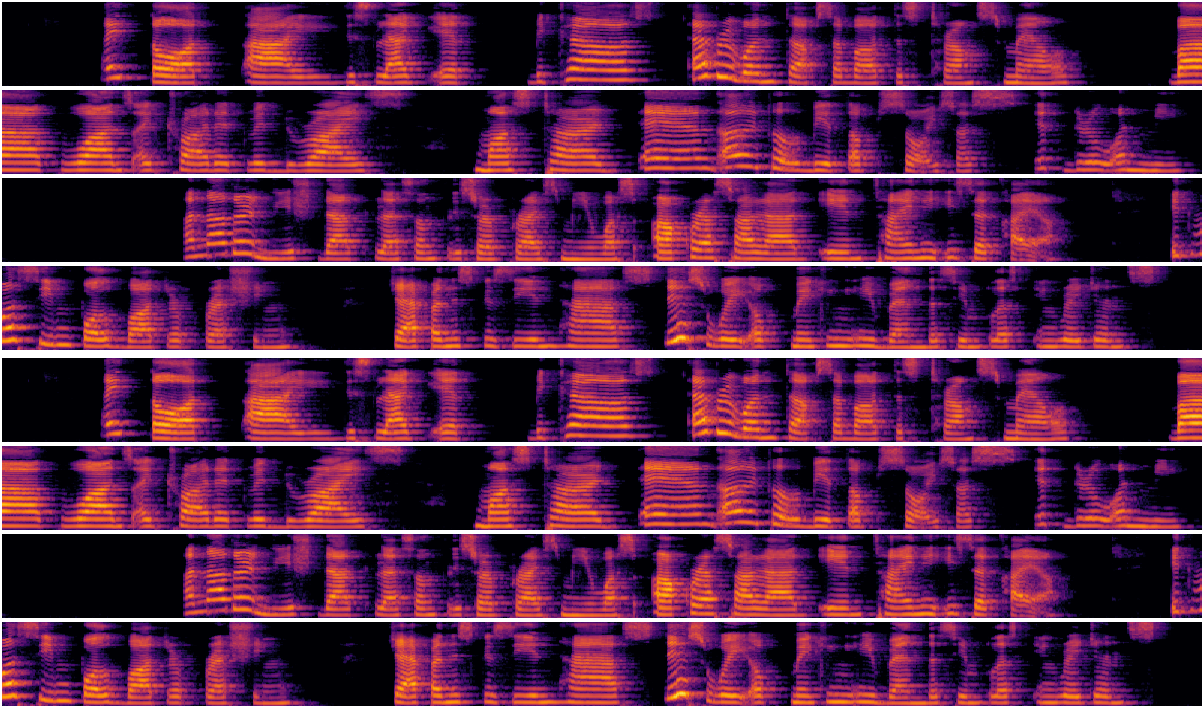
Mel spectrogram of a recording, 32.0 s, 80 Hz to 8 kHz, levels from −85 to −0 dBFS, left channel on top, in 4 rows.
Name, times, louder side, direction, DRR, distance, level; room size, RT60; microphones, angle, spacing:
voice 1, 0.7-1.3 1.6-3.1 3.5-4.3 4.6-7.1 7.8-10.7 11.2-15.9 17.2-23.0 23.9-25.9 26.6-31.7, right 2 dB, 10° right, 8 dB, 1.3 m, -24 dB
15.5 x 6.0 x 2.9 m, 0.26 s
head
